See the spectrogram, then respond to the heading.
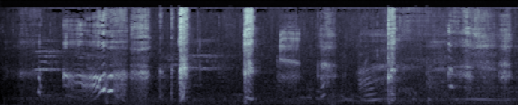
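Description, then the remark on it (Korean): A woman gags and hacks repeatedly with phlegm blocking her throat, sharp throaty coughs and retching sounds in an uneven series, fairly loud, with strained breathy noises between the bursts; no words are spoken. “엄마가 다시 캑캑거렸다. 가래가 목구멍을 막고 있는지 속을 다 개워낼 듯 캑캑거리며 허이허이 손을 저어 각 티슈 통에서 휴지를 뭉텅 뽑아내 힘차게 가래를 뱉어냈다.”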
